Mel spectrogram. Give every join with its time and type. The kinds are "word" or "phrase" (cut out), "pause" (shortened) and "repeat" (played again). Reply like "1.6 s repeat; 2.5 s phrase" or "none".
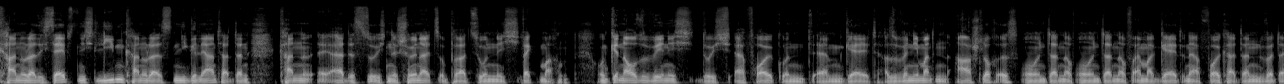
5.2 s word; 9.3 s word; 10.7 s repeat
